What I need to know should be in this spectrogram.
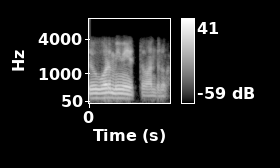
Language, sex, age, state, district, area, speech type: Telugu, male, 30-45, Telangana, Jangaon, rural, conversation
